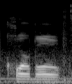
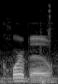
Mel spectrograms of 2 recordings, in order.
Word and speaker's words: Corbeau: So, we're going to move on to the Corbo Corbo. I don't even know why I keep pronouncing that wrong.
